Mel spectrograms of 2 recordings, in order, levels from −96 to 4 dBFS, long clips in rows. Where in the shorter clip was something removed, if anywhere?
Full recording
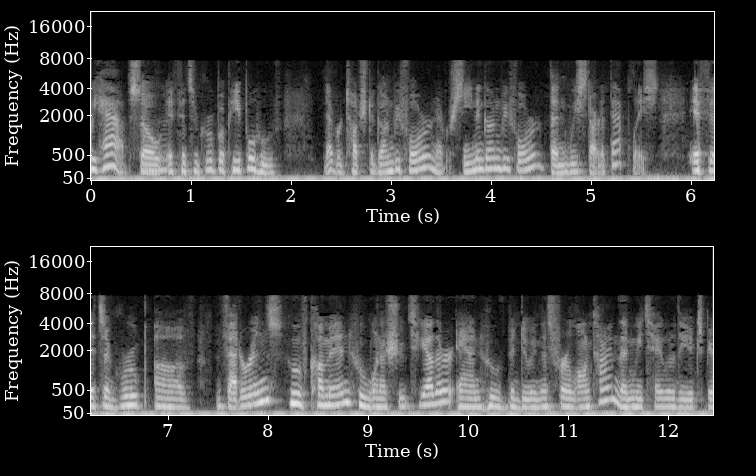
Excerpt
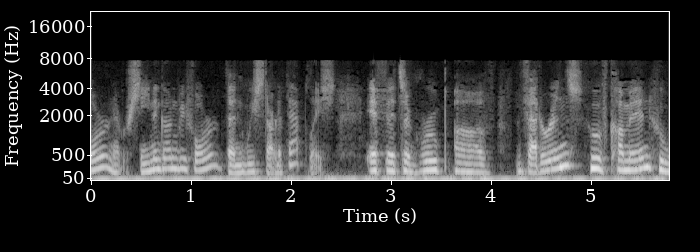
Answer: none

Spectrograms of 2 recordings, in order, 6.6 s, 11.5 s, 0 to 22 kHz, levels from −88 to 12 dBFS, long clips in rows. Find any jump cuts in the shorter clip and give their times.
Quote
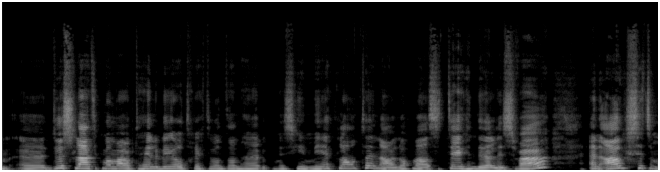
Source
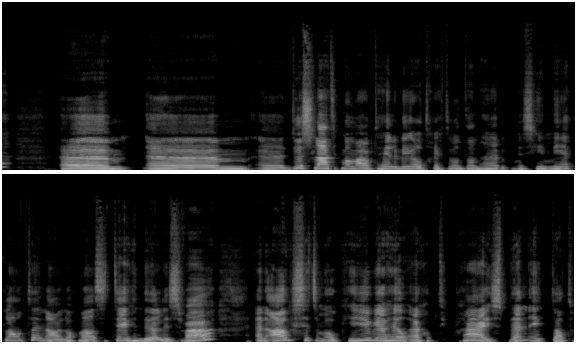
none

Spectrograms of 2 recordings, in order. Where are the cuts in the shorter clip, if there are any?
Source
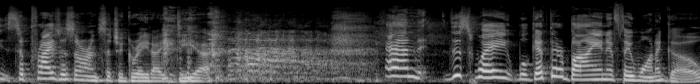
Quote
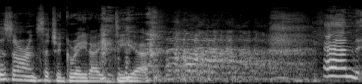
none

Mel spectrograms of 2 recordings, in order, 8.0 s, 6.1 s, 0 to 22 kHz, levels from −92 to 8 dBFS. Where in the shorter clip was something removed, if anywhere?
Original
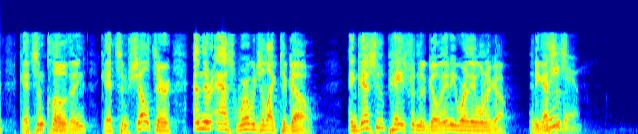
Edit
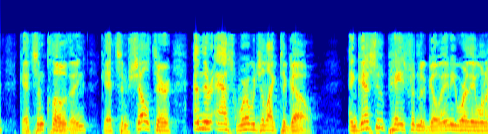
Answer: none

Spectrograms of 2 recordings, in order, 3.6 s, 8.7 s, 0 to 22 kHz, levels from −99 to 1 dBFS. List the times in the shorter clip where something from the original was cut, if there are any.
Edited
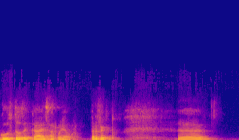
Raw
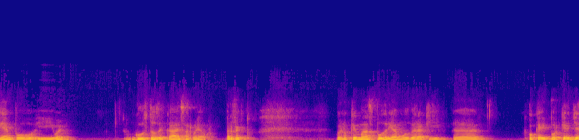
2.6 s

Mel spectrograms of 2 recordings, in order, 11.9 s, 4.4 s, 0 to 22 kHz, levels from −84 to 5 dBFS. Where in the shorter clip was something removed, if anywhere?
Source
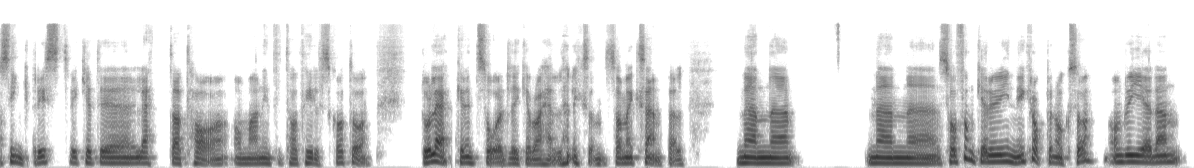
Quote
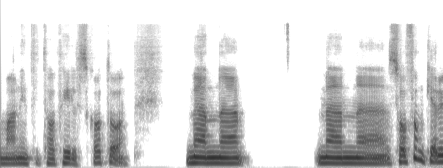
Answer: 1.7 s

